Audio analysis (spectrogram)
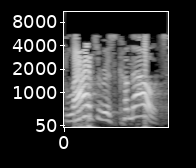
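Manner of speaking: calling a dead man from the tomb, full voice; high, loud command that rings out. Acted. Jesus summoning Lazarus from the tomb, a loud call. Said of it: "Jesus called out in a loud voice".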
